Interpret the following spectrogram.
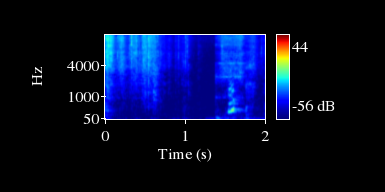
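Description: Faint rustle of paper sheets being handled and set down on a table, followed by a brief, quiet vocal hesitation sound about one and a half seconds in.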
